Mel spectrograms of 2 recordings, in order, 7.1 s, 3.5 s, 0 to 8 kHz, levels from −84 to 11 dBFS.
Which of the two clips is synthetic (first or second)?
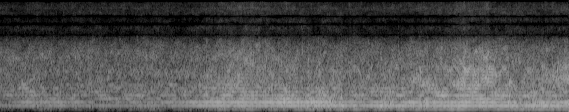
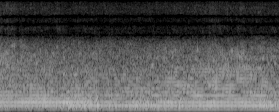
first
